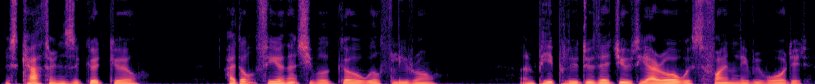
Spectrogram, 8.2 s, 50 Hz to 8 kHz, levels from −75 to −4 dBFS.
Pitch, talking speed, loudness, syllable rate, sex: 110 Hz, 185 wpm, -22 LUFS, 5.8 syllables/s, male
